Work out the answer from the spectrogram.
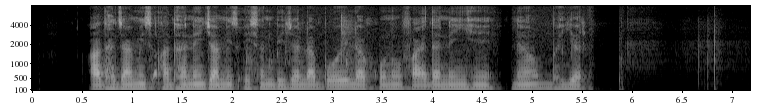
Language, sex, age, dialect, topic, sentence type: Chhattisgarhi, male, 18-24, Western/Budati/Khatahi, agriculture, statement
